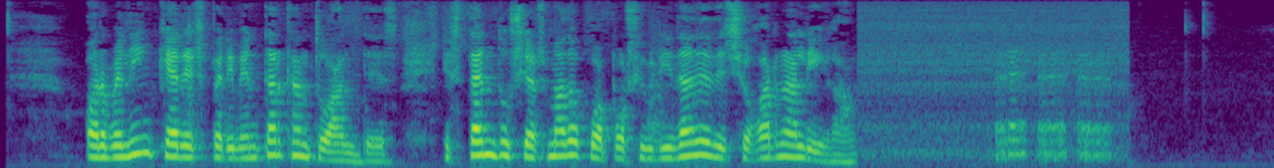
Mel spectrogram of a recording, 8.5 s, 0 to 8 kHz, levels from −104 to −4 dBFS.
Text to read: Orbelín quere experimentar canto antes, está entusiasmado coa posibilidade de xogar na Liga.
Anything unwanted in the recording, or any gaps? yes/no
yes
